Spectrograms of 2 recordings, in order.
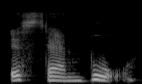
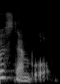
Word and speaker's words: Istanbul: up there for you in english we would say istanbul that b-u-l we get the oo sound so istanbul and all i put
